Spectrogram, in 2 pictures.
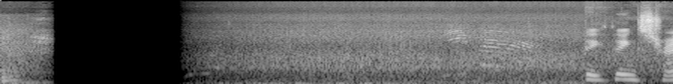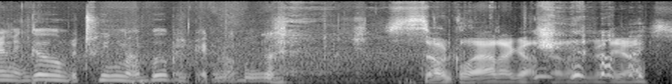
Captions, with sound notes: [wind blowing] Big things trying to go in between my boob and my home. So glad I got that on video.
